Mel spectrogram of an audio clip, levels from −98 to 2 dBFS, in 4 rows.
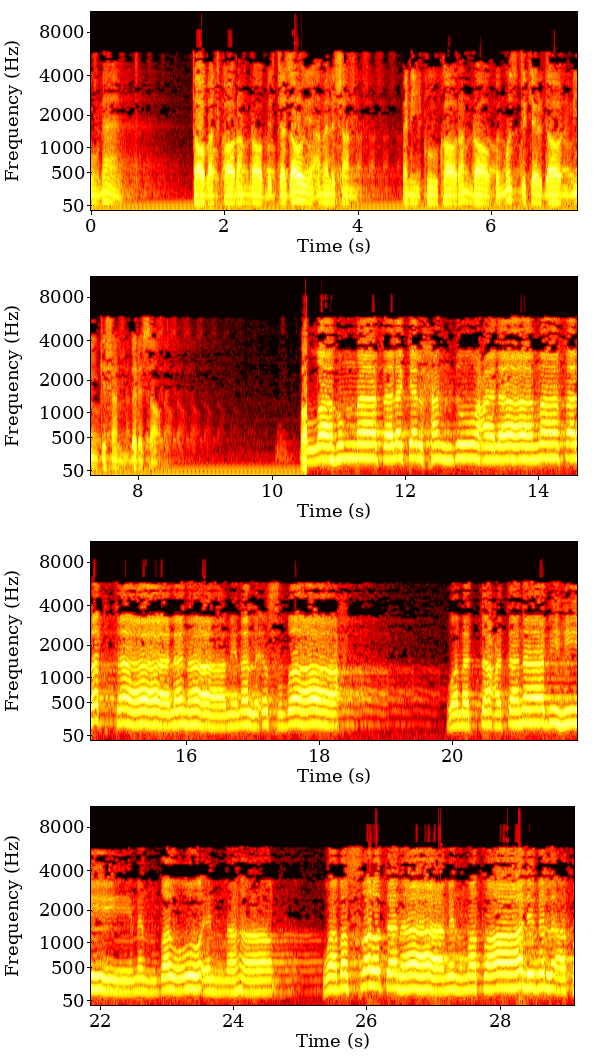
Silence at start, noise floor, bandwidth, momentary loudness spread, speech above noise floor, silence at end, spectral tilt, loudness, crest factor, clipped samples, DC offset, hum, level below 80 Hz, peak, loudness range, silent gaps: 0 s; -49 dBFS; 6.2 kHz; 11 LU; 38 dB; 0 s; -7 dB/octave; -12 LUFS; 12 dB; under 0.1%; under 0.1%; none; -42 dBFS; 0 dBFS; 7 LU; none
